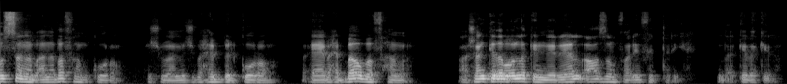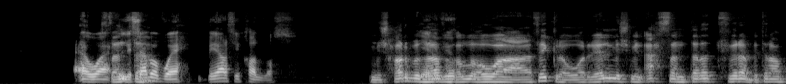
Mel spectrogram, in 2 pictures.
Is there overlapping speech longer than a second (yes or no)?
no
